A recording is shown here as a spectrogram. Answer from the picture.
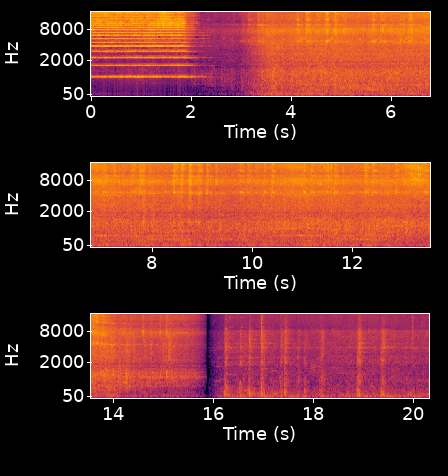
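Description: Vande Bharat Express electric train sounding its horn in one steady high blast that ends about two seconds in. The train then passes close by, a loud, dense rush of train noise lasting about twelve seconds. This cuts off abruptly and gives way to uneven rumbling with scattered clicks.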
